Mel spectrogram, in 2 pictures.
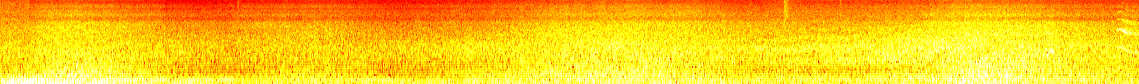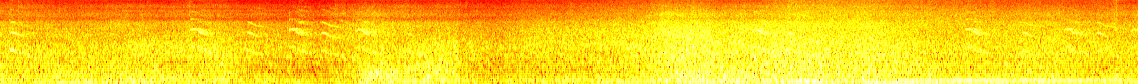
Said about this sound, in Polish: Tak, mam taką koleżankę, która właśnie mówiła, że ona tak oswaja jakby szum samochodów, że wyobraża sobie, że to są fale morskie i jakby jest w stanie wtedy to jakoś sobie zaakceptować.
